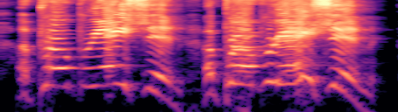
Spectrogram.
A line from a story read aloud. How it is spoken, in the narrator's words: they screamed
